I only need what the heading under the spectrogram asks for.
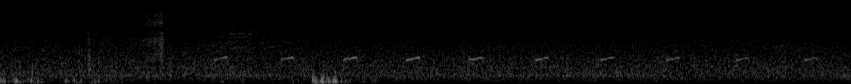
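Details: Blue-eyed ground dove feeding in Minas Gerais, Brazil: faint, short upslurred hoots repeated about every 0.6 seconds against steady wind-like hiss, with a few low thumps early on.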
